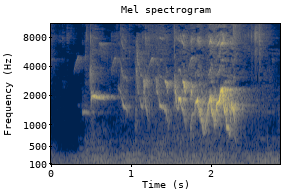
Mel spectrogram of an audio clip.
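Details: Black-naped oriole in full voice, with a sound said to agitate other orioles: a short clear whistled note, then a run of buzzy, grating, down-slurred squawks building louder over about two seconds.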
